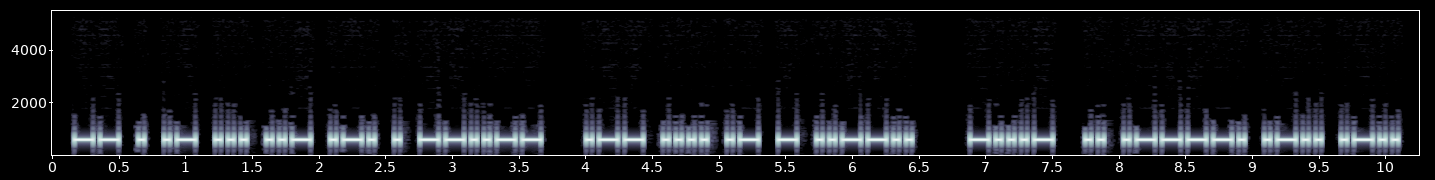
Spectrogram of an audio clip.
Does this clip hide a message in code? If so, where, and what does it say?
Yes: Morse code from 0.2 to 10.1 s, heard as a keyed tone, about 25 wpm, 600 Hz. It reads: MEASURE, WHAT? <BT> I'LL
